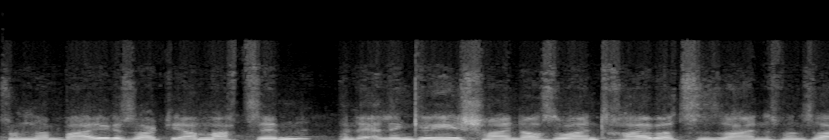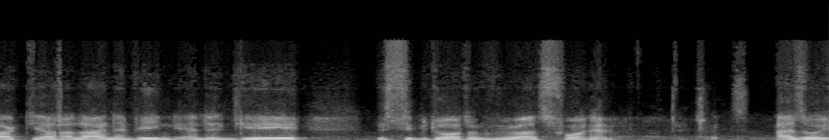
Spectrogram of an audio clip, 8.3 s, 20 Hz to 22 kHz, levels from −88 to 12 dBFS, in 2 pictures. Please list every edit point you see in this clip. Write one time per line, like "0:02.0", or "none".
0:01.6
0:04.4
